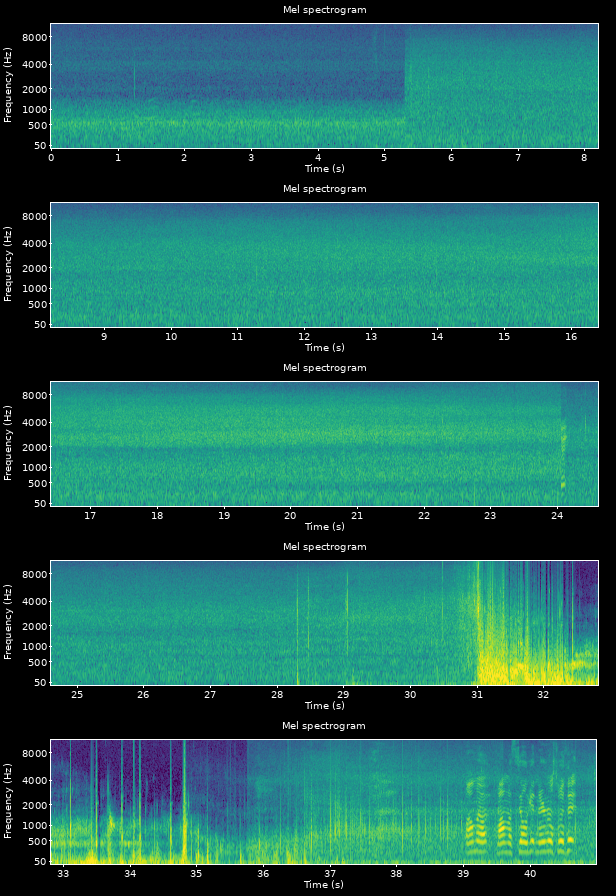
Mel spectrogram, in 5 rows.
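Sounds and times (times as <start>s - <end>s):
rushing water: 5.3s - 41.0s.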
